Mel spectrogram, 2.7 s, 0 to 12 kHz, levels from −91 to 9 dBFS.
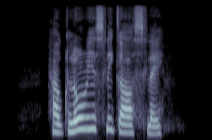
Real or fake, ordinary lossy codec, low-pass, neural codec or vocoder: fake; none; 9.9 kHz; vocoder, 22.05 kHz, 80 mel bands, WaveNeXt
